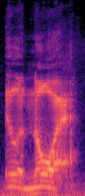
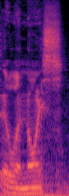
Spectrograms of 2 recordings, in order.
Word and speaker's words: Illinois: off heading off to Illinois I think it's pronounced Illinois illino illin illino illino what do you call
